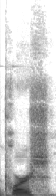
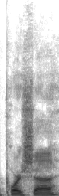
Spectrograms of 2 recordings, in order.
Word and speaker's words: Porsche: Actually, I did own another Porsche, or Porsche, if you want to say it right.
